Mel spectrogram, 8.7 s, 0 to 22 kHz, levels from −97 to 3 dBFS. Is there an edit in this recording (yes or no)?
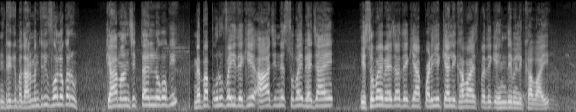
yes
